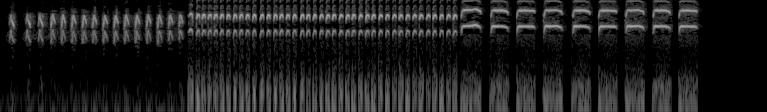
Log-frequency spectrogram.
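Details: Linnet song in field style for educating young birds: a fast buzzy trill, then a long even rattle of clipped notes, ending in seven ringing whistled notes at a slower, steady pace.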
